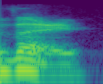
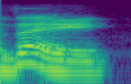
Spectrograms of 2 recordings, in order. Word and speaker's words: Vea: most, which is Vita Vea. I think that's how you say his name, right? Vita Vea? Vita Vea. It's Vea. Oh, Vita Vea.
